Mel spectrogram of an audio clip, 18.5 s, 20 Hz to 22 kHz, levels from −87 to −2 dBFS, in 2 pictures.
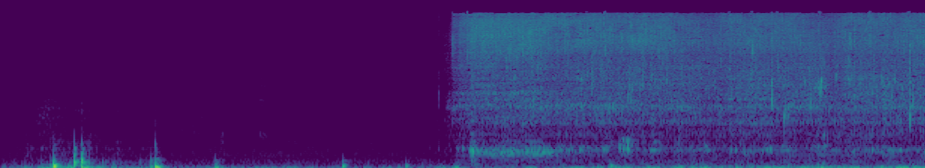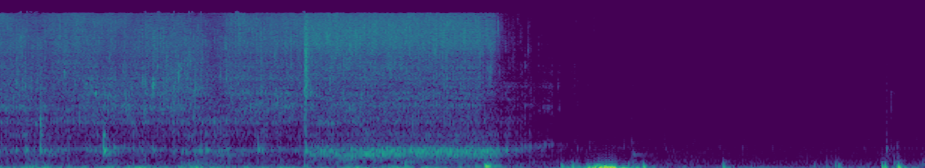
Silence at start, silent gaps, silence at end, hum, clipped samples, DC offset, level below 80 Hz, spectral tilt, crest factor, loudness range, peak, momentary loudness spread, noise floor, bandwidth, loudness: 0.25 s; none; 0.1 s; none; under 0.1%; under 0.1%; -40 dBFS; -2 dB/octave; 22 dB; 12 LU; -12 dBFS; 17 LU; -65 dBFS; 16 kHz; -36 LUFS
